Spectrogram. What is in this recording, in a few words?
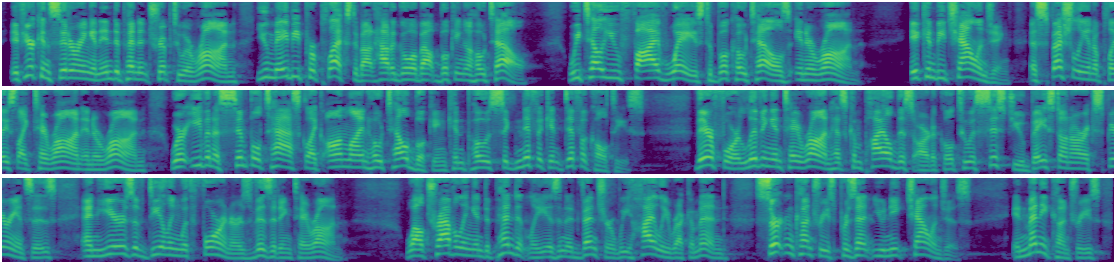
synthesized audio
